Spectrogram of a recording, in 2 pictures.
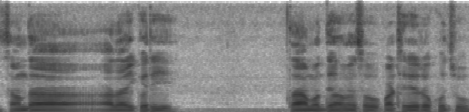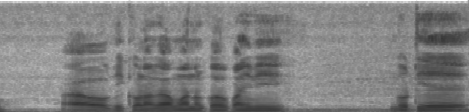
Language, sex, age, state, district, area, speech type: Odia, male, 60+, Odisha, Mayurbhanj, rural, spontaneous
